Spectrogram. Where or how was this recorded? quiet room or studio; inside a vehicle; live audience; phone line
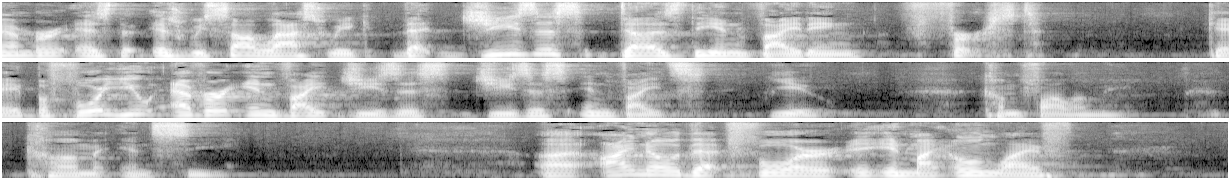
live audience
